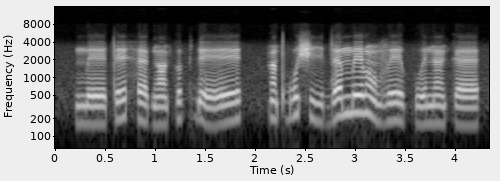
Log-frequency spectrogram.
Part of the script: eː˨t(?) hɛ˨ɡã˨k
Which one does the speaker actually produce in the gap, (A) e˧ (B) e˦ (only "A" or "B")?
B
